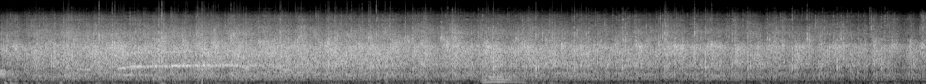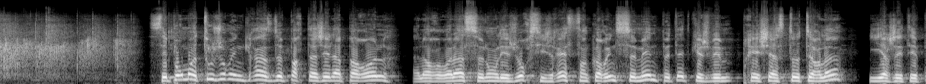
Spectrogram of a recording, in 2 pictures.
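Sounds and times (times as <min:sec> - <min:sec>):
audience applause in church: 0:00.0 - 0:10.7
speech: 0:10.8 - 0:18.5.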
